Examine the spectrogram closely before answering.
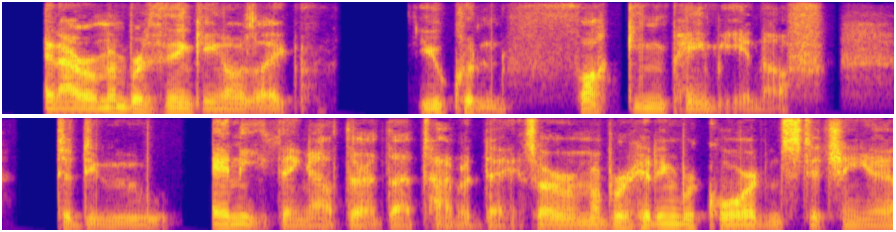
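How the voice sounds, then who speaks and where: A man talks at a fairly quick pace in a very deep, low pitch with vocal fry. His tone is animated, and the background is quiet. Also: ordinary pitch variation. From Mexico, Ensenada, raised in Florida. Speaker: content creator. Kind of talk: interview storytelling.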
